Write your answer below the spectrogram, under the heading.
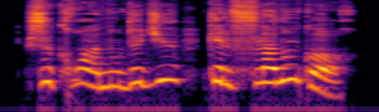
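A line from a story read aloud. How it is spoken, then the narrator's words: Growled. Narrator (French): gronda la voix de Chaval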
